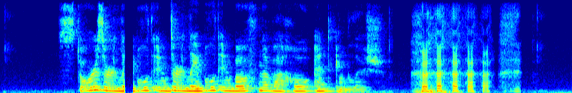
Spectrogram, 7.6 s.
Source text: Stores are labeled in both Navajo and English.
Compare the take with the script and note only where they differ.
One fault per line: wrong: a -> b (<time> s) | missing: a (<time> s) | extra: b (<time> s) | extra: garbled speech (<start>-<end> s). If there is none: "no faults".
extra: are labeled in (2.3 s)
